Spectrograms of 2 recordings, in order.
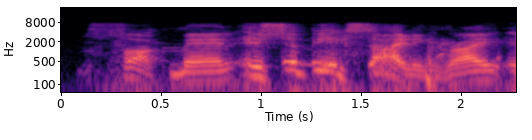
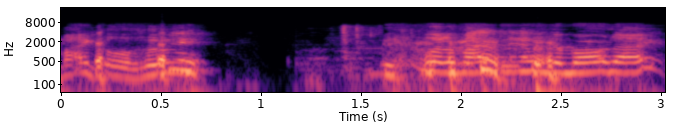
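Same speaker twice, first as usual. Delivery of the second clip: much higher and louder, cocky and oblivious; mock Luke boast; 10 semitones higher, 6 dB louder than usual. Podcaster imitating the fighter dismissing his opponent, mock cocky. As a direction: brush the fight off like a partying playboy.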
